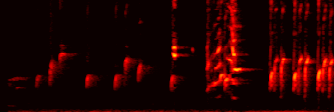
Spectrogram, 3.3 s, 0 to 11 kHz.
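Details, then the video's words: European goldfinch song, recorded 8 February 2020, a pezzato (pied) goldfinch: short high tinkling chirps and twitters, then dense bursts of liquid trills and buzzy notes in the upper range, quiet between phrases. "GOLDFINCH SONG"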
